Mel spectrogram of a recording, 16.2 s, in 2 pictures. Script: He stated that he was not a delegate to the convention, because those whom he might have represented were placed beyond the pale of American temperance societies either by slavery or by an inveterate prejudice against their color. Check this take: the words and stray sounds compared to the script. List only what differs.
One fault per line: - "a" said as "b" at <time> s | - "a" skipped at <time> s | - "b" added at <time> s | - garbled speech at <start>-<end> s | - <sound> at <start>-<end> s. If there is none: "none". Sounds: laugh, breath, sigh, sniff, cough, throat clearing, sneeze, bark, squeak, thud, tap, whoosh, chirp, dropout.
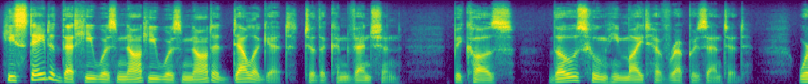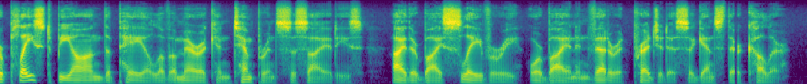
- "he was not" added at 1.4 s
- dropout at 15.4-15.5 s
